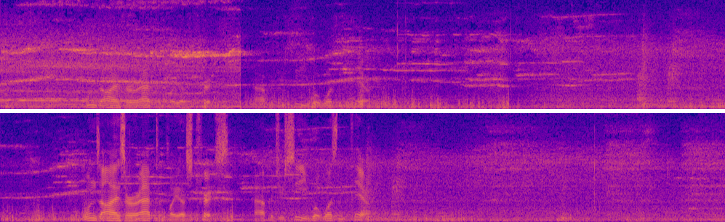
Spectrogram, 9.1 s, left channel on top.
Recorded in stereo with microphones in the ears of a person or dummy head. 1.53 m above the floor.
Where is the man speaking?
80° right, 1.0 m.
